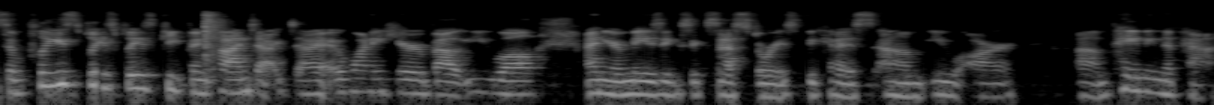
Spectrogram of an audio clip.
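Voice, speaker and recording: A plain, everyday voice from a woman with an American accent, fairly low in pitch, with ordinary pitch variation and a moderate pace. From Oklahoma. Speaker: academic advisor. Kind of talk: casual chat.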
